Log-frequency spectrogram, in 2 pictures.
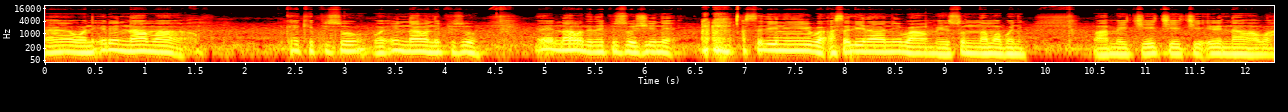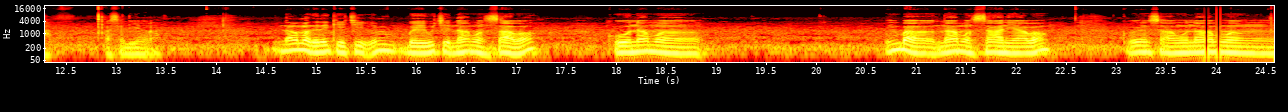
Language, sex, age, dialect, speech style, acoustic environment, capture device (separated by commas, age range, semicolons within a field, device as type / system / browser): Hausa, male, 35-44, Nigeria - Kano, excited, nature, mobile / Linux / Chrome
